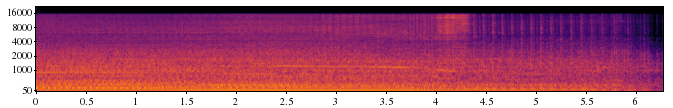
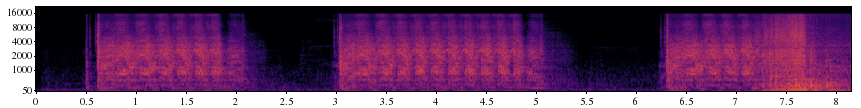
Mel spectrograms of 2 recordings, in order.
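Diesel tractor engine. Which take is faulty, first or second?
first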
